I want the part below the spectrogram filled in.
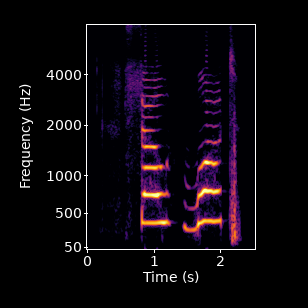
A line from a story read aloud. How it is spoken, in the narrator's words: Harry shouted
